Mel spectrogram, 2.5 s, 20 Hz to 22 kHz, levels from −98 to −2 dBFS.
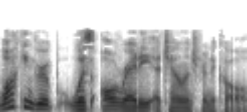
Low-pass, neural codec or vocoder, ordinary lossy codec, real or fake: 7.2 kHz; none; MP3, 32 kbps; real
